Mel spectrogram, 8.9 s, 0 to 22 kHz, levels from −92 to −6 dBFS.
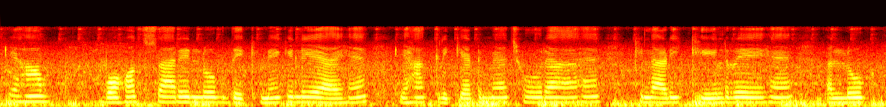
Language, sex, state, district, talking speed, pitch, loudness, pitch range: Hindi, female, Odisha, Sambalpur, 140 wpm, 185 Hz, -17 LUFS, 175-190 Hz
